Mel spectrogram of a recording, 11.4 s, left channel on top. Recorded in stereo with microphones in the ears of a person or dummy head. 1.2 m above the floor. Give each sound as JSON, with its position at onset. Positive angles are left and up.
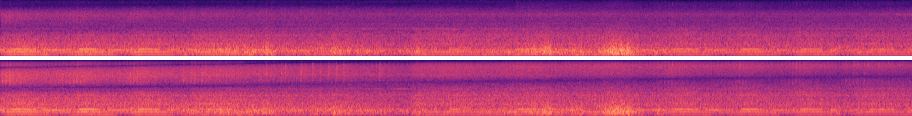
{"t": 0.0, "sound": "a lawn mower", "side_deg": -65}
